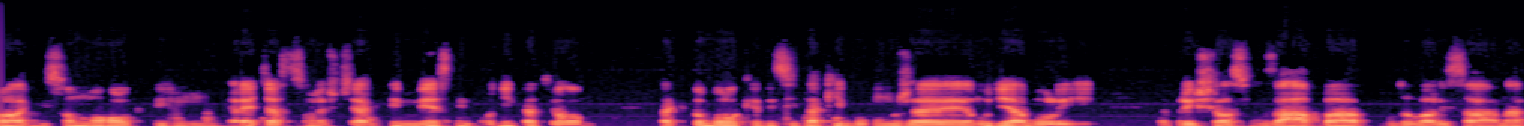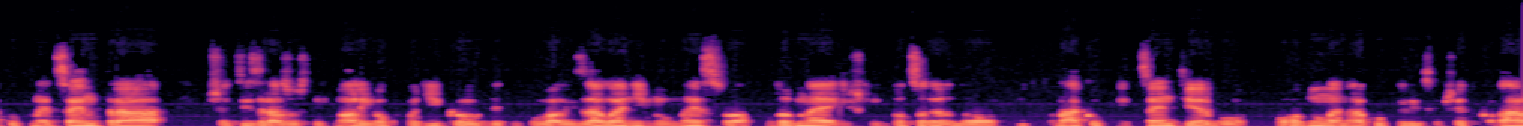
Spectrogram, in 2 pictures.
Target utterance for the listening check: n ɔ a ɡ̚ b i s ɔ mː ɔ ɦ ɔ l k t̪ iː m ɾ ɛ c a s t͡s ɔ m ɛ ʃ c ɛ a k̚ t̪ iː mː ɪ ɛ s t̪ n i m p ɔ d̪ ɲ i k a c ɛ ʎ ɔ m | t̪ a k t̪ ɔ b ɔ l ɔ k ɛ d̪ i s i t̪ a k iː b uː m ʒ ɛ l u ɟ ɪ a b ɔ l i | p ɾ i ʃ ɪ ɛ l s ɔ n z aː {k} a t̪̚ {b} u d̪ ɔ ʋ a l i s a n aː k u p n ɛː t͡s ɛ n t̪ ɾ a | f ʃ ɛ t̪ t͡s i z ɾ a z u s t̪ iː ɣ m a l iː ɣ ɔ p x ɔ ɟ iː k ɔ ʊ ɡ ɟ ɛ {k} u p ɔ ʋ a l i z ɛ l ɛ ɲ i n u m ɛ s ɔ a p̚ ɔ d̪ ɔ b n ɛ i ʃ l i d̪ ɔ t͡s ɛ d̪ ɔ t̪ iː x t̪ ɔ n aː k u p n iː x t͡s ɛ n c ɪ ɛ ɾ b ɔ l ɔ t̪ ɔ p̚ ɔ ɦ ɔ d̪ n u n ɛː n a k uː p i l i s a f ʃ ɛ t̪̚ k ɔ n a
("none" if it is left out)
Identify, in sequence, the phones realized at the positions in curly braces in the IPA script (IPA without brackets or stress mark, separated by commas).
p, b, k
